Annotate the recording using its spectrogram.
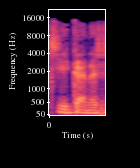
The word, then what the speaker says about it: Tsikane: Efectivamente, he dicho Sicane, pero efectivamente se deletrea T-S-I-K-A-N-E. Sicane, así pero es Sicane, se pronuncia como una chi.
